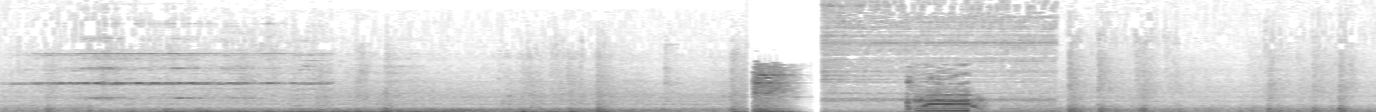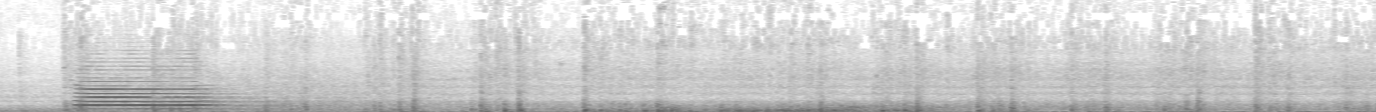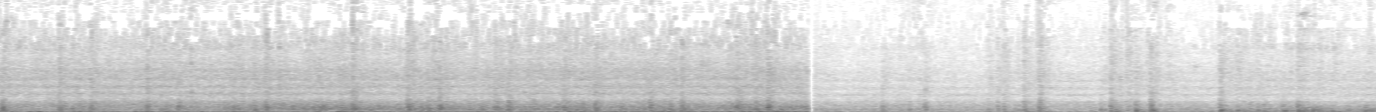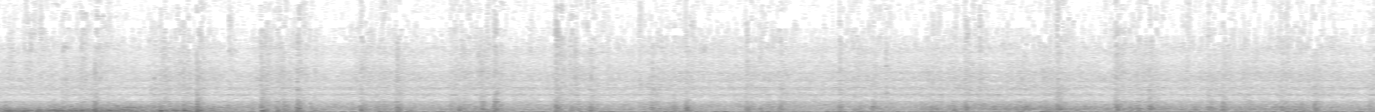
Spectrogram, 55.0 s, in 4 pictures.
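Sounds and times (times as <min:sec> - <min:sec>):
train wheels rumbling on track: 0:00.0 - 0:07.5, 0:10.4 - 0:55.0
model train horn: 0:08.8 - 0:10.6, 0:14.5 - 0:16.5.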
